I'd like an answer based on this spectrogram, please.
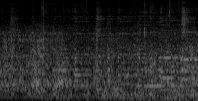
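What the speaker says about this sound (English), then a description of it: "Brett's flying it today, got his roots in the Royal Air Force" A display aircraft flies at the Southport Air Show, its engine a steady broad roar and drone heard at a distance throughout.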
